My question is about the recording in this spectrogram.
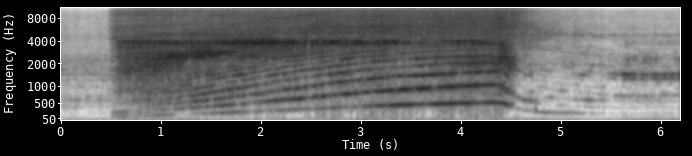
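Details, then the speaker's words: Ielasi-tuned Terra EVO nitro RC engine on the dyno during a pull, high-speed needle being set, idle turned up slightly: shrill scream climbing for four seconds, then dropping to a fast high idle; still rich and the idle too high. "Okay. Still extremely rich. We'll go a quarter turn on top. Let's do a clean out run and a recorded run."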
